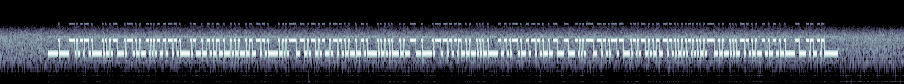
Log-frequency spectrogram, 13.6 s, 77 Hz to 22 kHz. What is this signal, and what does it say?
RTTY (45.45 baud, 850 Hz shift), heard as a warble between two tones, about 1040 Hz centre, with radio static. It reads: FME48 BUWK2 JTNNC 7FX9E L6IEU QMMRT EMDNW FDFT6 00MLL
